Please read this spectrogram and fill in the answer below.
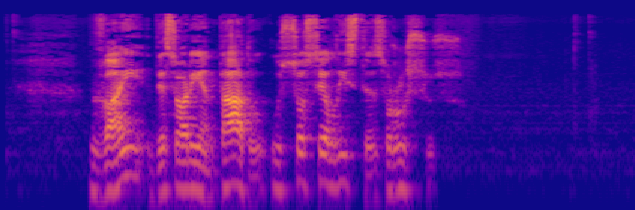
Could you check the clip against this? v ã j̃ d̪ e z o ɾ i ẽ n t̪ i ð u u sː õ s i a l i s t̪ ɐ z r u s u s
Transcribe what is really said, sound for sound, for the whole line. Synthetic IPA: v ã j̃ d̪ e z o ɾ i ẽ n t̪ a ð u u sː o s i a l i s t̪ ɐ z r u s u s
